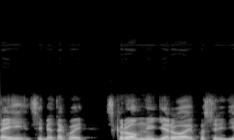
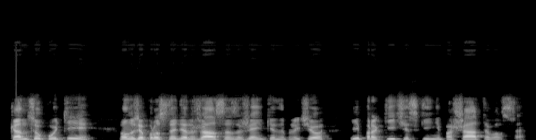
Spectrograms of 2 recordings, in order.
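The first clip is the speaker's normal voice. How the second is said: usual speaking voice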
